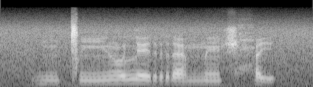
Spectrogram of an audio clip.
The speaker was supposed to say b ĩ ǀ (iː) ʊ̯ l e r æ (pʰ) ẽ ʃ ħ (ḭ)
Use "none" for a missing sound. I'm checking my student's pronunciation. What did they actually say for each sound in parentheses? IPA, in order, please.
ĩː, m, i

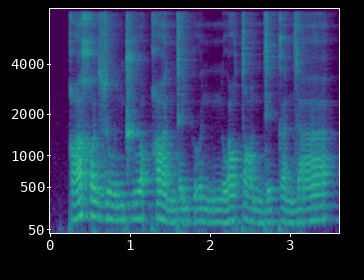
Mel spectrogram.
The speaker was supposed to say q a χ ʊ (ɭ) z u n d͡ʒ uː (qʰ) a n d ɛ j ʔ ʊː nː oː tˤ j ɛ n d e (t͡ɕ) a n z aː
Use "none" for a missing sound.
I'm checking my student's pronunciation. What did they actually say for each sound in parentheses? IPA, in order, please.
l, qʰ, k

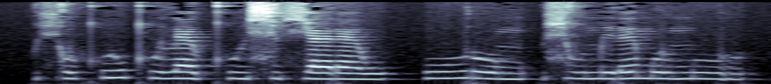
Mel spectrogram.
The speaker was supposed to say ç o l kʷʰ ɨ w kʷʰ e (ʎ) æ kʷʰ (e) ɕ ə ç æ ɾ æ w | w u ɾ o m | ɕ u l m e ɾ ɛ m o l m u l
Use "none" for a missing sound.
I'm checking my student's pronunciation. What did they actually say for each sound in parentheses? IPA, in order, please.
l, ɨ

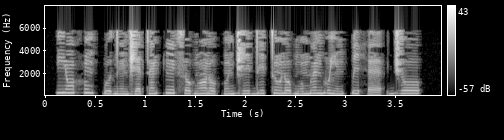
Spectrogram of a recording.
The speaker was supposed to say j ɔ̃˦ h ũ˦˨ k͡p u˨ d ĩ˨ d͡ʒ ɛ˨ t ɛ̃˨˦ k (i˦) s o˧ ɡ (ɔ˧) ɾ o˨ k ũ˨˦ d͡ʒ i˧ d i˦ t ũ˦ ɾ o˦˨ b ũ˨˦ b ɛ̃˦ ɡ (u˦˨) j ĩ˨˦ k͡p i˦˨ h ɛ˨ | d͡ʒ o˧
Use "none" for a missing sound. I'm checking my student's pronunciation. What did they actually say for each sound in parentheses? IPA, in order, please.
ĩ˦, ɔ̃˧, u˦˨

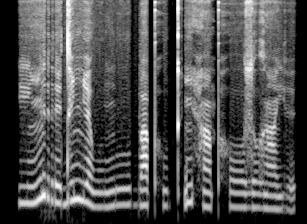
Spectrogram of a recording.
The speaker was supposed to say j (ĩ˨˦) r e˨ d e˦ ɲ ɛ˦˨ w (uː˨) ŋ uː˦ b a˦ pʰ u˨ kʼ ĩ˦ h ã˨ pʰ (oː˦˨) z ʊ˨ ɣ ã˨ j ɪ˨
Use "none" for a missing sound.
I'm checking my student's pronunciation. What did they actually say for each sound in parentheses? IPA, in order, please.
ĩ˨˦, u˨, oː˨

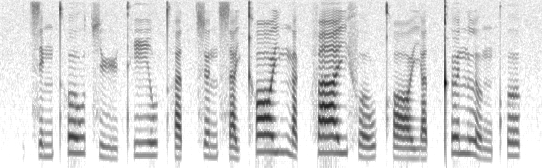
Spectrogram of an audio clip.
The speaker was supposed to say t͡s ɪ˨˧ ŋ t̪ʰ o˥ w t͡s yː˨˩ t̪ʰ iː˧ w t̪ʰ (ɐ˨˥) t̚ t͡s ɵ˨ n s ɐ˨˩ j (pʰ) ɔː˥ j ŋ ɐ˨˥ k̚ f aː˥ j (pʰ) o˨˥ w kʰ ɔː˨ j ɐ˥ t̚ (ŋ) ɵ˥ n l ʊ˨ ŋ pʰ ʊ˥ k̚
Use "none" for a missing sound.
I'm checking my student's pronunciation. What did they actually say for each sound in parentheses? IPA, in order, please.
ɐ˨˥, kʰ, f, kʰ

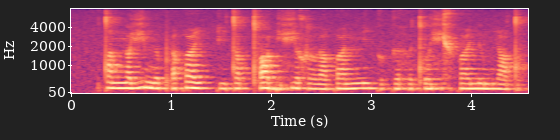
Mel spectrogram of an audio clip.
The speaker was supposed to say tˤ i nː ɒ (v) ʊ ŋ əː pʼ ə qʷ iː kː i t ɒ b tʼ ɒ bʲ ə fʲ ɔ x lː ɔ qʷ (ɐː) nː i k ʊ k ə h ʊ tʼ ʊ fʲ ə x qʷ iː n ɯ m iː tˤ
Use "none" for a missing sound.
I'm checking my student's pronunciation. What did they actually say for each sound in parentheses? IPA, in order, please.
vʲ, əː

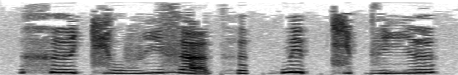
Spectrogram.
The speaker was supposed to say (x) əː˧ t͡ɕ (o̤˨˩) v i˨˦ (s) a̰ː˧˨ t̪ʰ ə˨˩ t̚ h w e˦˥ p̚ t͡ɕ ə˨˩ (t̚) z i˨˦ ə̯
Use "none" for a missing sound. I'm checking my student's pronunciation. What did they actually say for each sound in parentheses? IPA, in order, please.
x, o̤˨˩, z, p̚

